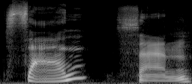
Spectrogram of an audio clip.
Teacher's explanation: 伞 is a third tone, so you need to go down and up. When you say it, you need to make a lot of effort.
